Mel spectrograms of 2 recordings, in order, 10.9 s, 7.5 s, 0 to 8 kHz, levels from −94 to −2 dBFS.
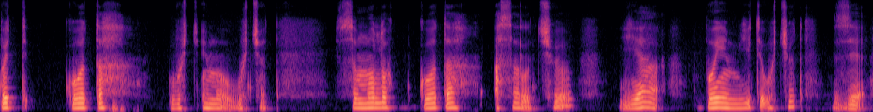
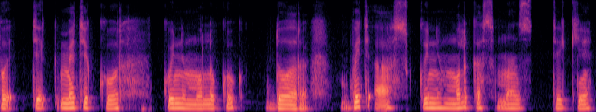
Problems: constant background noise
